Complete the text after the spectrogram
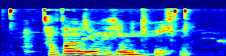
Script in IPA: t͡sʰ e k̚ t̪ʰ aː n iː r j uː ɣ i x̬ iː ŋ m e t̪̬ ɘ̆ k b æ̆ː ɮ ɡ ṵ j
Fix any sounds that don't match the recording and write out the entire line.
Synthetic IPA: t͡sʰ a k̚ t̪ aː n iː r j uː x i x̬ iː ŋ m e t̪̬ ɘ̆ x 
